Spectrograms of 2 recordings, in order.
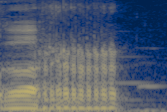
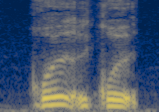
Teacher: Instead of a front-of-the-tongue trill rrr, it's a back-of-the-mouth r. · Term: guttural r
